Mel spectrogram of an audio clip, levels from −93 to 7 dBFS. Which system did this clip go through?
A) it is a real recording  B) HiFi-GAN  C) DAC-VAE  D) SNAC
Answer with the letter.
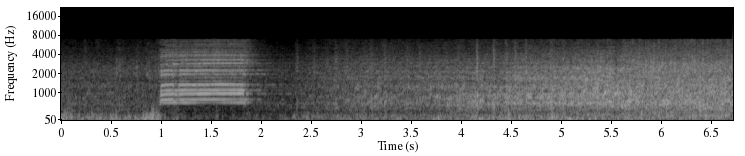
A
